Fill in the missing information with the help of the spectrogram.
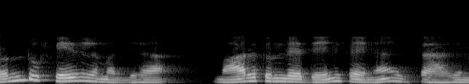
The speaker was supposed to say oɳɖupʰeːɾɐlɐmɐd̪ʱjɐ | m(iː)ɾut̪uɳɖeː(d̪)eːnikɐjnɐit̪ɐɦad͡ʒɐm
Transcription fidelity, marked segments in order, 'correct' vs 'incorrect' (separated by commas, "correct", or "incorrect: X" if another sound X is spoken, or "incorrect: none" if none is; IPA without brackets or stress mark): incorrect: aː, correct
